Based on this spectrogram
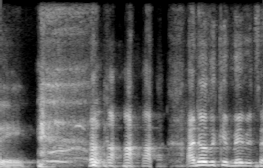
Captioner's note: laughter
